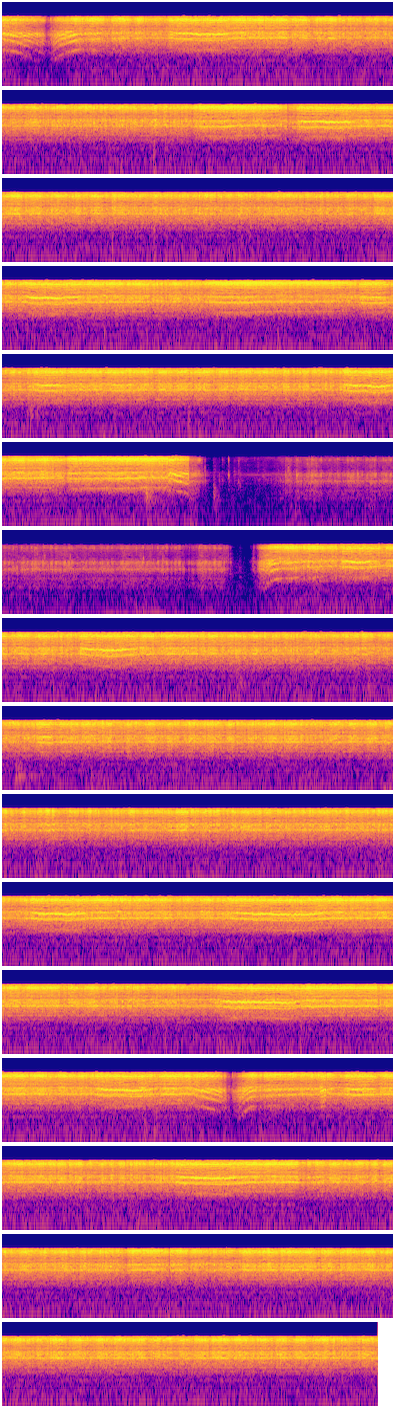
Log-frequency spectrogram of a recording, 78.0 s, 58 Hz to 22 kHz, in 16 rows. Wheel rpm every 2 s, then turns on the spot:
170, 220, 230, 230, 230, 230, 240, 230, 230, 230, 230, 230, 220, 120, 20, 20, 110, 220, 230, 230, 230, 230, 230, 230, 230, 230, 230, 230, 230, 230, 170, 190, 230, 220, 230, 230, 230, 240, 230.
26-32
